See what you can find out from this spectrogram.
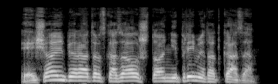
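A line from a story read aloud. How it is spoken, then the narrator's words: Loud yelling. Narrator (Russian): Так же громко проорал Канц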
